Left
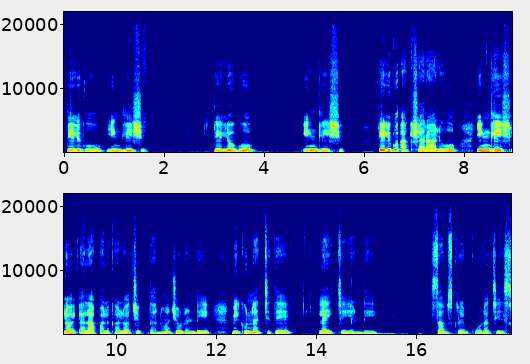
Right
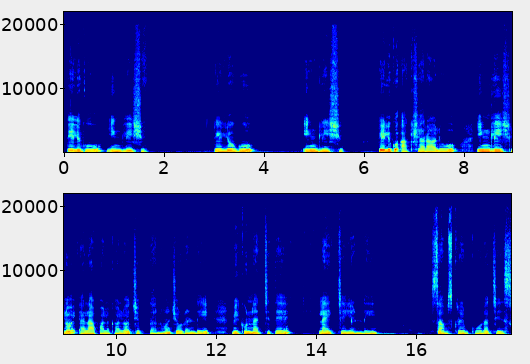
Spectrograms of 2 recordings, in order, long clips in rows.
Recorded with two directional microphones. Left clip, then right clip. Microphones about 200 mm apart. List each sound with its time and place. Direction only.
0.0 s a woman's voice: 5° right (ahead or behind)
2.4 s a sound: 5° right (ahead or behind)
4.8 s a woman's voice: 5° right (ahead or behind)
16.3 s a woman's voice: 15° right (ahead or behind)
